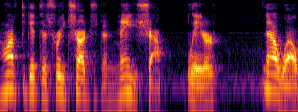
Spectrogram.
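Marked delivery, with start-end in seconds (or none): none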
